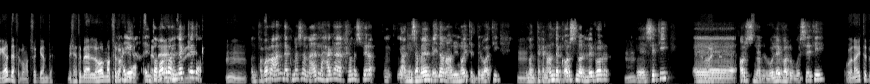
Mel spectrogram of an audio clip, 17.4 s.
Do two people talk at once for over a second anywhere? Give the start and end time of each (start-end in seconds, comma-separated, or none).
2.3-4.0, 14.0-15.3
